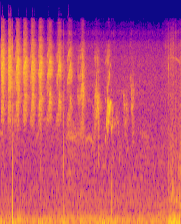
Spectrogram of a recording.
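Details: Aviary colony of budgerigars: a rapid series of about ten evenly spaced high chirps, followed by softer, twisting warbled notes and a few clicks, with low background noise.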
